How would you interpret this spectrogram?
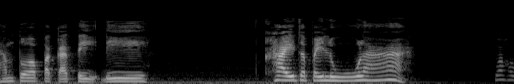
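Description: From start to finish the speech carries plainly audible MP3 compression damage, likely from a low-bitrate encode, and the heavy damage fits a bitrate around 32 kbps. Nothing survives above 9 kHz, so s sounds lose their edge and the sound turns dull and watery, with a swirling, metallic quality on sibilants. On a spectrogram this shows as a hard flat ceiling at 9 kHz and patchy, flickering holes below it where weak components drop in and out between frames.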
